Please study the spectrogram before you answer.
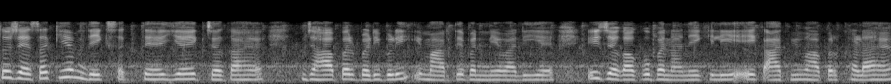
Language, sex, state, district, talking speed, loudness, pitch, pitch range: Hindi, female, Uttar Pradesh, Jyotiba Phule Nagar, 180 wpm, -17 LUFS, 225 Hz, 215-240 Hz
